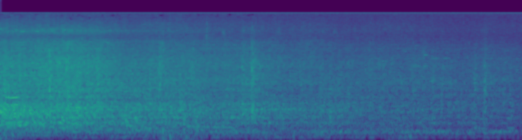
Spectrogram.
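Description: Passenger train running away over a steel truss bridge, its wheels rumbling and clacking on the rails and fading steadily as the last carriages pass out of earshot.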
